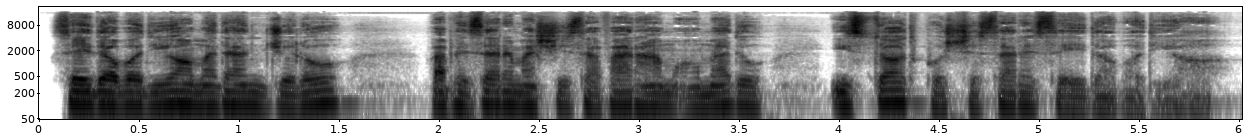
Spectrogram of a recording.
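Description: A man reading a storybook aloud in a calm, measured way. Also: fairly low pitch. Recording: long hall reverb.

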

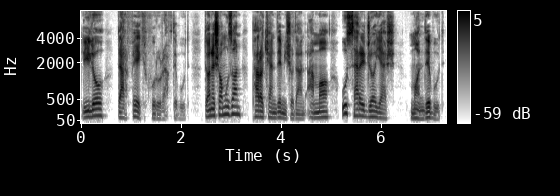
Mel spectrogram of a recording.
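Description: A man's voice: on the low side, big pitch swings, a bit bright. Man narrating a story expressively. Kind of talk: storybook reading.

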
